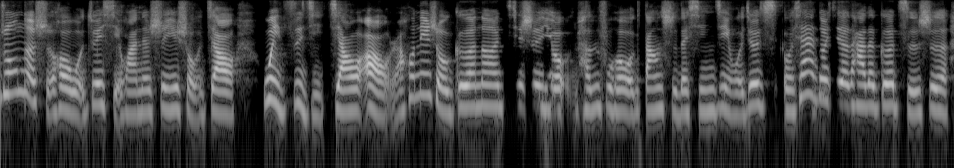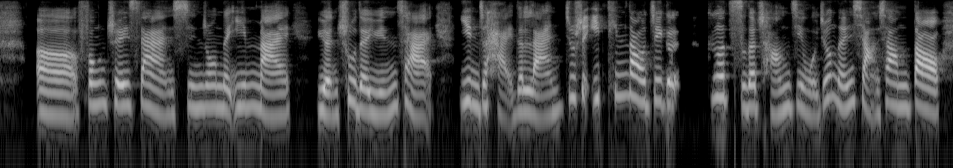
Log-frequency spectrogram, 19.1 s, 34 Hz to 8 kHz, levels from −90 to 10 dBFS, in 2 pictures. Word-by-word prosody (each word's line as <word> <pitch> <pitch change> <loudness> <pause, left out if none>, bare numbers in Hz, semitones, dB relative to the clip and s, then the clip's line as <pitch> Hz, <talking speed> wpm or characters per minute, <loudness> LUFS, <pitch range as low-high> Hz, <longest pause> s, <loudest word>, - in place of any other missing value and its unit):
中 380 +2 -1
的 320 -6 +2
时 210 -8 -3
候， 225 -1 +1
我 200 - -4
最 270 +5 -4
喜 - - -1
欢 200 0 -3
的 210 +1 -7
是 225 +2 -3
一 235 +1 -4
首 190 - -5
叫 205 -1 +4 0.3
《为 310 -2 +3
自 255 +4 -4
己 185 -2 -7
骄 220 -1 +4
傲》。 220 - +6
然 - - -6
后 340 - -5
那 370 +1 +1
首 245 -11 0
歌 245 +5 +1
呢， 255 0 -2
其 - - -10
实 265 - 0
有 225 -1 -3
很 225 +2 -7
符 235 -2 -8
合 215 0 0
我 200 -1 -2
当 225 +2 -2
时 210 -3 -4
的 205 - -5
心 220 +2 -3
境。 220 -3 -6
我 195 - -8
就 260 +5 +1
现 265 +2 0
我 220 -1 -6
现 360 +12 -2
在 375 - -3
都 310 -1 -1
记 290 - -22
得 265 - +1
它 260 -1 0
的 255 0 -2
歌 260 +2 -1
词 210 -5 -1
是 220 -1 -1 0.4
呃： 195 -3 +3
“风 270 0 -3
吹 265 -1 0
散 205 -6 +2
心 245 +4 -1
中 245 0 -6
的 230 - -2
阴 250 +2 -7
霾， 190 -3 +3 0.3
远 195 -4 +1
处 290 +8 -1
的 230 -3 0
云 205 +3 -6
彩 185 -7 +4 0.3
映 275 -2 -1
着 255 - -2
海 - - -1
的 215 +3 -5
蓝。” 200 0 0
就 335 - -4
是 330 - +2
一 320 - +2
听 355 +2 -12
到 330 -5 +6
这 300 +3 -2
个 280 - +1 0.4
歌 335 +1 +1
词 330 -7 +9
的 250 0 +2
场 215 0 -4
景， 245 -2 -3
我 190 -1 -9
就 320 - -4
能 260 -4 -4
想 285 - +1
象 255 +1 0
到， 230 -6 +7
240 Hz, 275 characters per minute, -22 LUFS, 210-270 Hz, 0.4 s, 词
